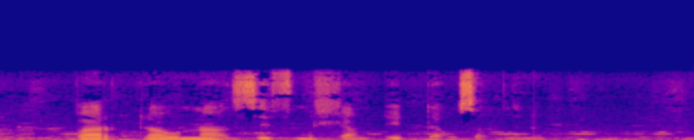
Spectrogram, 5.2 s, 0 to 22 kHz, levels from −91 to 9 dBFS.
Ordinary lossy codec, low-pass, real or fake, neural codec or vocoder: MP3, 96 kbps; 10.8 kHz; real; none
